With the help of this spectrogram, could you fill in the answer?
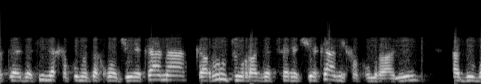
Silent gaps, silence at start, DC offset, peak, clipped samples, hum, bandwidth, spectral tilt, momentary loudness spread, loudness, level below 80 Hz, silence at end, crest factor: none; 0 s; under 0.1%; -2 dBFS; under 0.1%; none; 4.1 kHz; -9 dB/octave; 4 LU; -18 LUFS; -64 dBFS; 0 s; 14 dB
